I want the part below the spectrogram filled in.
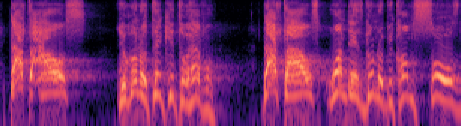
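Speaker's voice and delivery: high, loud exclaim on that house; rising indignation. Real, not acted. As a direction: stress disbelief at the friend.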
